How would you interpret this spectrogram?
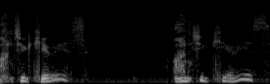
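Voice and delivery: very soft, faint, hushed, barely voiced whisper. Voicing God speaking to Moses from the burning bush: God whispering. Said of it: "You can almost hear God whispering to Moses".

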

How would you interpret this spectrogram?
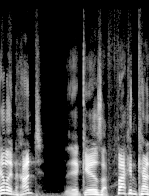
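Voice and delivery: fake Australian accent, drawled slowly. Rhyming a joke line in a put-on Australian accent. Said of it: "if you have the Australian accent".

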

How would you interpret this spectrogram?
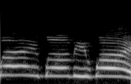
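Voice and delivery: put-on very high, wailing, pleading little-girl cry. Recalling a little girl in a Target screaming at her mom, imitating her scream. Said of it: "she was like screaming at her mom".

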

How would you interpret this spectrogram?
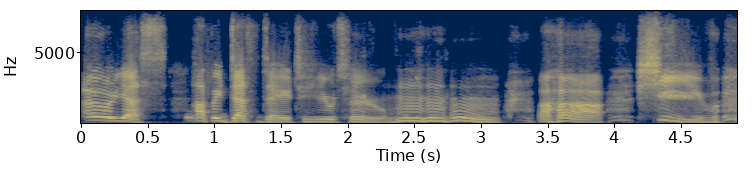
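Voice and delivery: slow delivery, "too" stretched out. Joking about evil Imperial admirals greeting each other: Grand Moff Tarkin voice. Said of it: "Grand Moff Tarkin going".

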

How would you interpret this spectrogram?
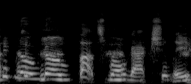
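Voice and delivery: very high, extremely whiny, annoying voice pitched way up. Retelling a radio reply about the flag: whiny Keir Starmer impression. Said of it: "extremely whiny, annoying voice".

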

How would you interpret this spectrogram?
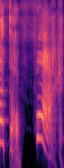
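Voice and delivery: very high, livid, furious cry of disbelief. Retelling the wife's reaction to the dog peeing on the couch: imitating livid Leanne. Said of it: "Leanne is livid".

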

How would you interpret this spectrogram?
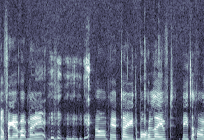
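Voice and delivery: put-on Australian accent spoken at a very high pitch. Speaker acts out Harry sneaking into Ron and Hermione's hug, Harry in an Australian accent. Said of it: "Why does he sound Australian?".

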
